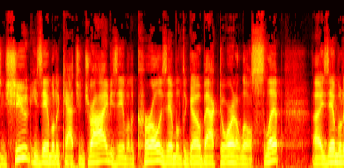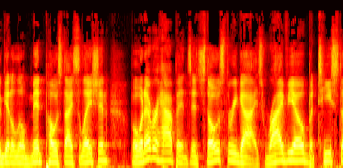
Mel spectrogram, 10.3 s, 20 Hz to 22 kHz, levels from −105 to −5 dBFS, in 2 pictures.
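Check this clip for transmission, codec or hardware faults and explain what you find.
No transmission, codec or hardware faults are audible here.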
